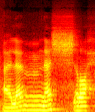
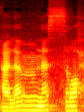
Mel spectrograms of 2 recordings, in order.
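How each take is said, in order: First: The consonant is a strong, spread sh. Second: The consonant is a plain, narrow s. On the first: The speaker calls it right. "huruf shinnya kuat ya, anginnya yang menyebar di dalam mulut" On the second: The speaker calls it wrong. "jangan alam nasrah"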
